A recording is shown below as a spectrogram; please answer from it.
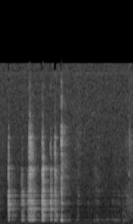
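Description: Light metallic clinks of titanium bolts being handled and started into the top of an engine's front cover, a quick run of about eight small clicks in the first second.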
